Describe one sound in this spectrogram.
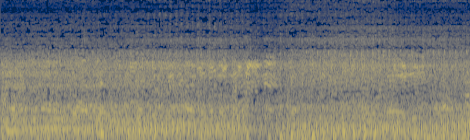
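Hand drums beat a fast, steady rhythm close by.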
